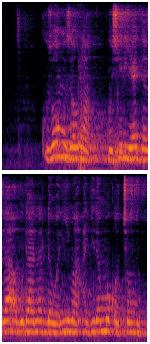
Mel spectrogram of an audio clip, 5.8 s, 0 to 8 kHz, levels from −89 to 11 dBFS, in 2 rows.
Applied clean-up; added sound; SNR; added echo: neural separator model SepFormer DNS4.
